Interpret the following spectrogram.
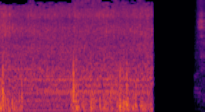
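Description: Motorised wooden dugout canoe under way: a steady outboard-motor hum under water rushing along the hull, with wind on the microphone. It cuts off suddenly about one and a half seconds in.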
